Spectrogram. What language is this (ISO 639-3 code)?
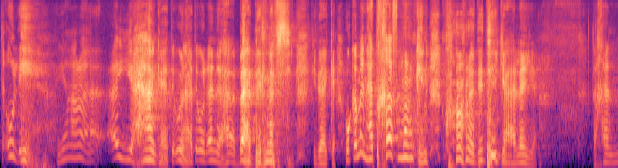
ara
